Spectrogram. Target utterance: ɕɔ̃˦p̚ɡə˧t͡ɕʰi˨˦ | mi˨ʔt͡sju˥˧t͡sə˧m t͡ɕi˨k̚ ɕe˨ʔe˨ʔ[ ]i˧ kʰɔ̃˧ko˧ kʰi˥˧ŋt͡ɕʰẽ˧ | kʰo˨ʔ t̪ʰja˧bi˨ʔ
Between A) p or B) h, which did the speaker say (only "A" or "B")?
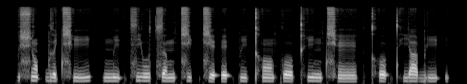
A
